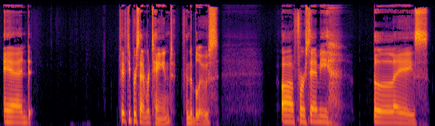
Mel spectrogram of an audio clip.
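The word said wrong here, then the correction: Blais: Sammy Blay.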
